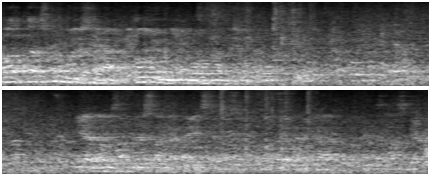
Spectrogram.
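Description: A voice speaking over a ballpark's public-address system, echoing across the stands.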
